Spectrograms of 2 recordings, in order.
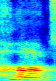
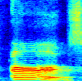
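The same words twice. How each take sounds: First: The word begins with an audible H sound. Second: The word begins without any H sound. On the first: The speaker calls it right. "I actually like, you know, say the H in there" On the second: The speaker calls it wrong. "it's herbs"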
